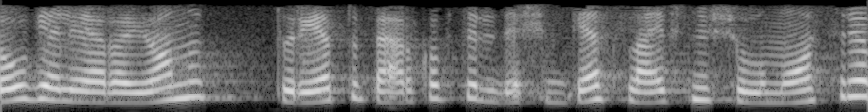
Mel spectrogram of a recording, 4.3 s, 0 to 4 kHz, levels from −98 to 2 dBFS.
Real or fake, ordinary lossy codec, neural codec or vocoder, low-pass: real; MP3, 24 kbps; none; 3.6 kHz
